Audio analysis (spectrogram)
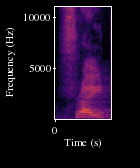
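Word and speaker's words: fright: राइट में जी, लाइट में जी, फ्राइट में जी। ये सारे वर्ड्स हैं जो कि साइलेंट हैं और इनकी हम प्रोनाउंस नहीं करते during pronunciation of these words.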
